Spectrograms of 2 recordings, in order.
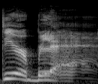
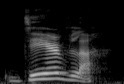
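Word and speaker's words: Dearbhla: It's dear blah. no, no. It's Dirvla. Dirvla.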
